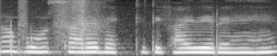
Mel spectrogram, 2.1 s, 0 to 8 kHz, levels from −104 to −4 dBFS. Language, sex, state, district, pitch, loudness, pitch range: Hindi, female, Bihar, Gaya, 230 Hz, -14 LUFS, 220-240 Hz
